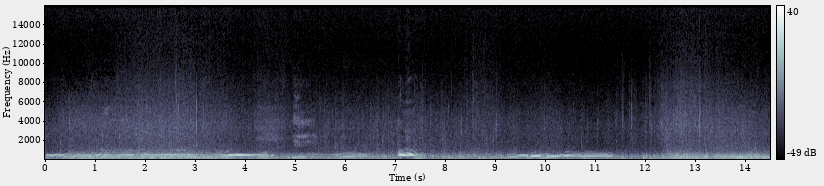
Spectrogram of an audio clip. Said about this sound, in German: Mit einem Mikrofon und Aufnahmegerät geht er auf Geräuschfang, etwa auf Helgoland. Dort verbrachte er mehrere Wochen, um den Sound der Nordseeinsel aufzunehmen. Das Meer, den Wind und die Tiere, wie zum Beispiel diese Kegelrobbe.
